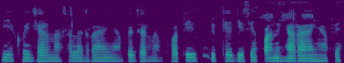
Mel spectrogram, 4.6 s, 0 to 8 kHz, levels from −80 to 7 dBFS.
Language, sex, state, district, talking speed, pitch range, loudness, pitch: Hindi, male, Jharkhand, Jamtara, 235 wpm, 130-135 Hz, -37 LUFS, 135 Hz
